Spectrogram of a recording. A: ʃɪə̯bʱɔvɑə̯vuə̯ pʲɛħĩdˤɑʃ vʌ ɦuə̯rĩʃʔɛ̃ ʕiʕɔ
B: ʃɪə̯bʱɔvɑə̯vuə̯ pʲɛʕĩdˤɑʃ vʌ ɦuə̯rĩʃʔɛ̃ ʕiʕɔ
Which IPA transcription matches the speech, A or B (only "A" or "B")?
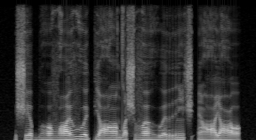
B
